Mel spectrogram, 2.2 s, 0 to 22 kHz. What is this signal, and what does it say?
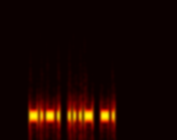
Morse code, heard as a keyed tone, about 34 wpm, 700 Hz. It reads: CVN
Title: USA Call Sign Postfixes - 3 Letters 35wpm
